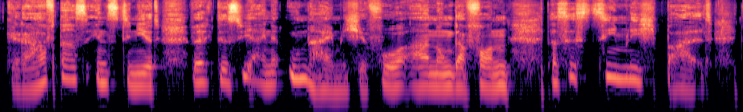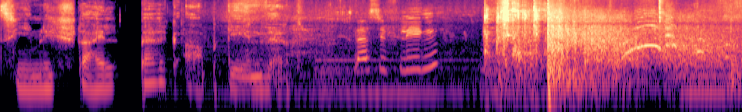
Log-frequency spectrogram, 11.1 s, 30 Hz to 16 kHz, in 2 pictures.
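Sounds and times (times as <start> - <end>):
speech: 0.0 - 11.1
shotgun blast outdoors at clay pigeons: 9.2 - 11.1.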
